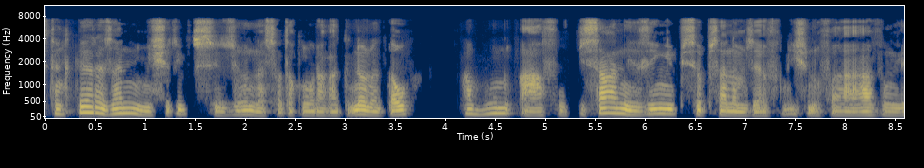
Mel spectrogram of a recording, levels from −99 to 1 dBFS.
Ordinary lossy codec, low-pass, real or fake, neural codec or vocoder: none; 7.2 kHz; real; none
